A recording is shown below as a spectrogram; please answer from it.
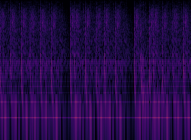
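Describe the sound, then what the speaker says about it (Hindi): Gunfire in PUBG Mobile: rapid automatic bursts rattle steadily with brief breaks, fairly distant and faint. "और तभी मेरे को एक और फायर आता है"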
